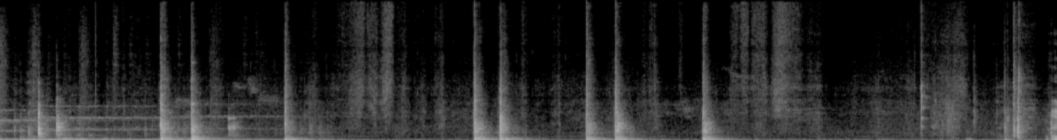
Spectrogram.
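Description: About ten sharp, hollow knocks at uneven intervals, from a hand striking a large oak turning blank that is held in a lathe chuck.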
